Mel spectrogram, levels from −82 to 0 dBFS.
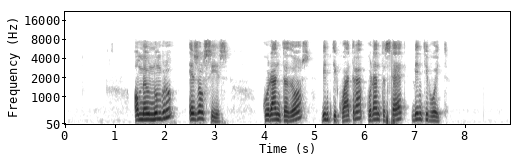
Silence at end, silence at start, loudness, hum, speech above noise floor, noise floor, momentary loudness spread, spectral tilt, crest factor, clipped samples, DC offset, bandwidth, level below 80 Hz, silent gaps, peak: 1.4 s; 1.4 s; -19 LUFS; none; 60 dB; -78 dBFS; 11 LU; -5.5 dB/octave; 18 dB; under 0.1%; under 0.1%; 8.2 kHz; -54 dBFS; none; -2 dBFS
